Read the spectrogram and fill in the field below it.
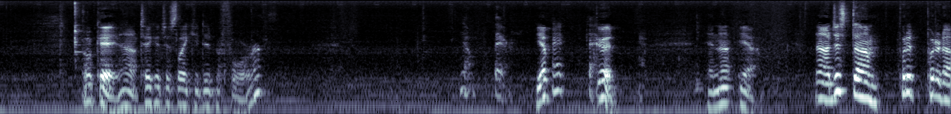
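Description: An older man speaks calmly and close by.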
